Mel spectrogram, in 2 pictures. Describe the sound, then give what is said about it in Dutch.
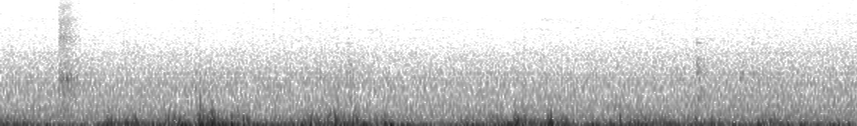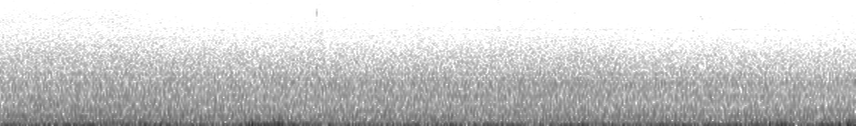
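Quiet, empty train platform ambience at Utrecht Centraal station in Utrecht while waiting for a train: a low steady rumble with soft airy hiss, a few heavier gusts of noise early on, then settling into a calm, hollow hush with no voices. “Hier zit ik op de trein te wachten om even te luisteren.”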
